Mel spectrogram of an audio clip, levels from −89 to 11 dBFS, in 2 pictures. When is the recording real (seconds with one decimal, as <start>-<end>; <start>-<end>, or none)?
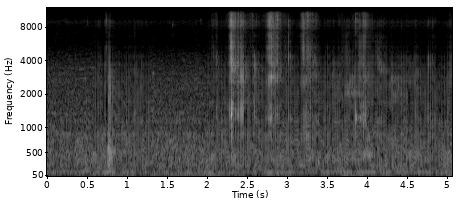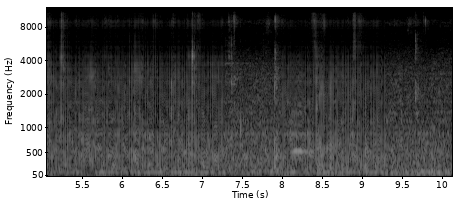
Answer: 0.0-0.6; 1.3-2.0; 7.3-8.0; 9.3-10.1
